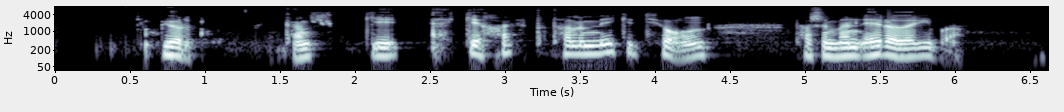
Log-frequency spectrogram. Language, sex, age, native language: Icelandic, male, 50-59, Icelandic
